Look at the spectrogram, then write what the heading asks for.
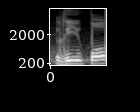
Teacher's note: hukum bacanya disebut dengan mad wajib muttasil yang panjangnya itu 4 sampai dengan 6 harokat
